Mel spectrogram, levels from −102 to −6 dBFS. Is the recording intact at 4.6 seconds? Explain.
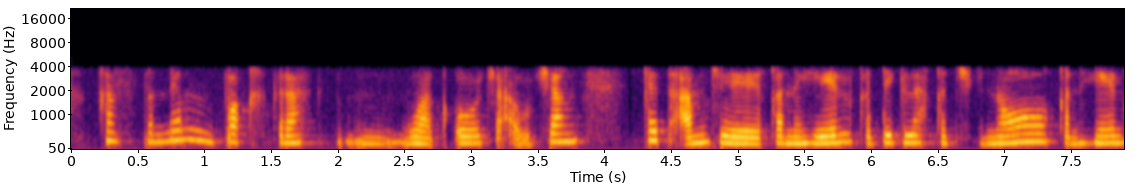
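No, at 4.6 s the AMR narrowband mobile codec damage runs throughout: nothing passes above 3.8 kHz, and the buzzy, synthetic speech, unlike a clean low-pass filter, points to AMR-NB's lowest 4.75 kbps mode.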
